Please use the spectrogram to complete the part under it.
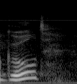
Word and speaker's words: Gould: Rachel Gould, R-A-C-H-E-L-G-O-U-L-D.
